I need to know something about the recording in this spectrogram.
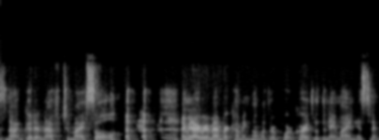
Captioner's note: laughter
